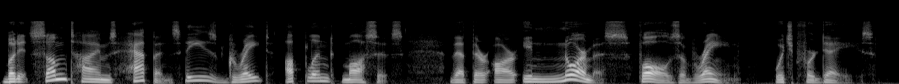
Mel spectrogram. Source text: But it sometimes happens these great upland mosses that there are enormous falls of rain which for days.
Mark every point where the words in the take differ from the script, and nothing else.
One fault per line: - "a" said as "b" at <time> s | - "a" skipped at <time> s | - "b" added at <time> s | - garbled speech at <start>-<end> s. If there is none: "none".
none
